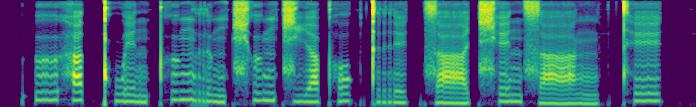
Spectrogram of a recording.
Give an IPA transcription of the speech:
ʔɯː˦˥ha˦˥t̚kʰwe˩˦npʰɯ˥˩ŋ rɯ˨˩ŋt͡ɕʰɯ˥˩ŋt͡ɕi˧a̯pʰo˥˩k̚ tre˨˩k̚saː˩˦ t͡ɕʰe˥˩n sa˧ŋ | tʰe˥˩k̚

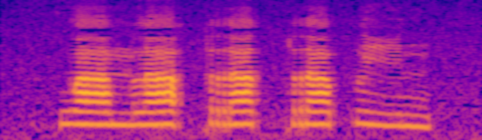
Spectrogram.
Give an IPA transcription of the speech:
kwa˧mla˦˥ʔpra˦˥t̚ pra˦˥p̚li˧n

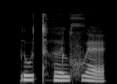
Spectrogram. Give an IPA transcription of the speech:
ɾutʰəlxʷæ

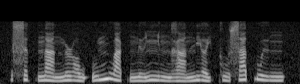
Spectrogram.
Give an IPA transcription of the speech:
sə˨˩k̚na˨˩˨n ɹɔ˨˩wʔu˧˥mwa˨˩k̚nɨ˨˩˦ ɲə˨˩ŋɣa˨˩˦n jə˨˩˦jku˨˩sa˦˥t̚ wɨ˧ŋ

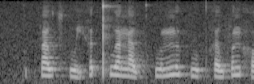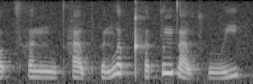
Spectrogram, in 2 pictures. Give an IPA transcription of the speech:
kʊ˨k̚faː˧wt͡sʰuː˨˩j hɐ˥t̚kʷʰaː˧ŋaː˨˩w kʷʰœː˨˧mŋɵ˧ɥkʷɐ˨w t̪ʰɐ˧wfɐ˥ŋhɔː˨t̚ t͡sʰɐ˨n ŋuː˨˩t̪ʰaː˨˩wpʰɵ˨˥n wɐ˥p̚kʰɐ˨˥k̚sʊ˥ŋ t̪aː˨˩wt͡sʰuː˨˥j

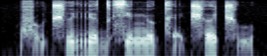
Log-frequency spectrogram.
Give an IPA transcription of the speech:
ħṵt͡ʃʰɨ rʲədə̰sʲɛ nɵkʰɛ̰ t͡ʃʰət͡ʃʰṵ

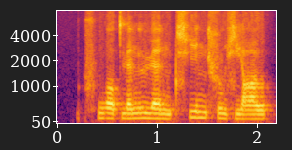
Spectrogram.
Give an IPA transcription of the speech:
ʈ͡ʂʰwɔ˨˩t̪ɥɛ˦n lɥɛ˨˩nt͡ɕʰi˥˧n ʂu˥˩ɕjɑ˥ʊ̯

